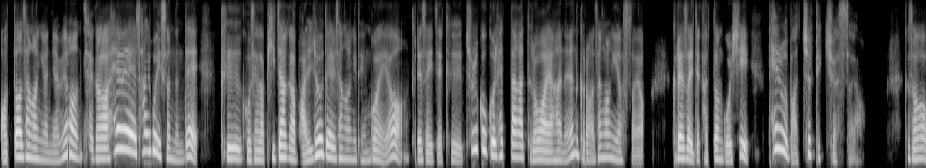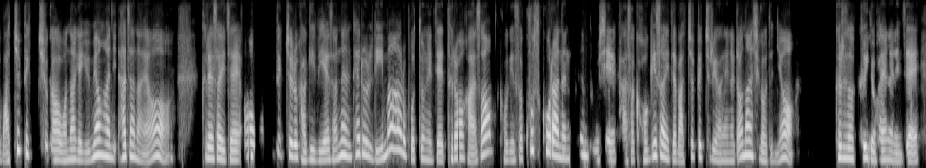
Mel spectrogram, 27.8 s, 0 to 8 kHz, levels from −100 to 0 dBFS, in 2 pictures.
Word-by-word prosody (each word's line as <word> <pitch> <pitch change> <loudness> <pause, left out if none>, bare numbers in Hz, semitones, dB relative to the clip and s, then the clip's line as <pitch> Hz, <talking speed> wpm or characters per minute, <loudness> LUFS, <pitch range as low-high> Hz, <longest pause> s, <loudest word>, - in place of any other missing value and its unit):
어떤 215 +9 +4
상황이었냐면 185 - -1 0.2
제가 185 0 +2
해외에 340 - +6
살고 315 +2 +1
있었는데 195 - 0 0.3
그곳에서 170 -3 +1
비자가 195 -2 +3
만료될 200 - +3
상황이 180 -2 -5
된 155 -1 -11
거예요. 175 - 0
그래서 165 -3 -3
이제 140 0 -5
그 140 -4 -7
출국을 335 -8 +2
했다가 220 -3 +1
들어와야 165 -3 +1
하는 165 - -2
그런 155 -8 -5
상황이었어요. 195 -6 -5 0.4
그래서 185 -2 +4
이제 150 -2 0
갔던 170 +4 -3
곳이 160 +10 0 0.3
페루 355 -7 +3
마추픽추였어요. 235 -4 -7 0.7
그래서 185 -1 -1
마추픽추가 205 - -2
워낙에 160 0 -1
유명하니 220 +4 +3
하잖아요. 215 - +1 0.5
그래서 190 -2 +2
이제 165 -1 0
어 230 - -5 0.4
마추픽추를 240 -5 0
가기 170 -1 -3
위해서는 175 +9 +1
페루를 260 -2 0
리마로 280 - +2
보통 180 -2 -4
이제 155 -2 -2
들어가서 200 - +1
거기서 155 +3 -6
쿠스코라는 245 - +2
큰 255 -3 0
도시에 165 0 -4
가서 140 +4 -8
거기서 215 +8 0
이제 155 -4 -2
마추픽추로 195 +6 -4
여행을 150 0 -6
떠나시거든요. 205 - 0 0.7
그래서 195 -2 +3
그 200 - +4
여행은 170 -1 -1
인제 140 +1 0
185 Hz, 370 characters per minute, -22 LUFS, 160-225 Hz, 0.7 s, 해외에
